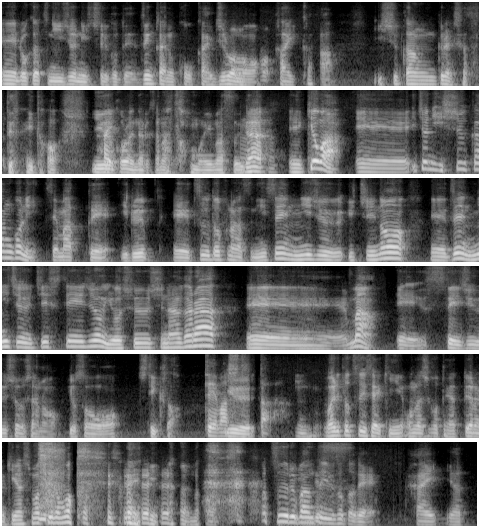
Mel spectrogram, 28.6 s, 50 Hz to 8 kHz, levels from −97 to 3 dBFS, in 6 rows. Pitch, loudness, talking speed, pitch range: 130 Hz, -21 LUFS, 290 characters per minute, 110-155 Hz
